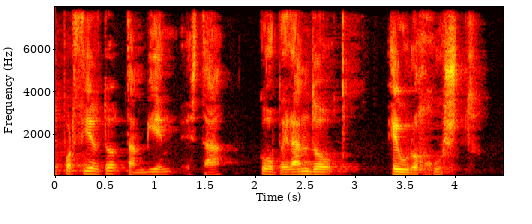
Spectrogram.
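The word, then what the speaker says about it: Eurojust: cierto también está cooperando Euro justo mucha gente dice Euro jasto Pero si hablamos en español porque no pronunciar la J como se debe la unión además ha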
